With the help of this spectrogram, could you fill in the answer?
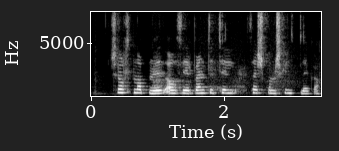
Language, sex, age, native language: Icelandic, female, 11, Icelandic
